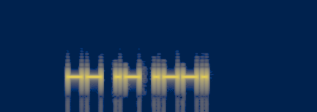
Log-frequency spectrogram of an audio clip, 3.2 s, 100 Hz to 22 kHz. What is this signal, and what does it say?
Morse code, heard as a keyed tone, about 25 wpm, 550 Hz. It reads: MAP
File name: Ultimate Word List / 25WPM Ultimate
